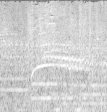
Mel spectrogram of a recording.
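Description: A horse whinnying: one long call that rises, then slowly falls, over background music with held notes.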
